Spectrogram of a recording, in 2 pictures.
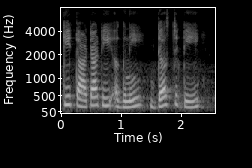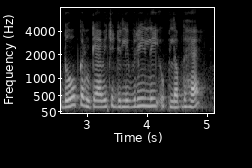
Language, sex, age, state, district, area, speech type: Punjabi, female, 30-45, Punjab, Rupnagar, urban, read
